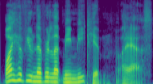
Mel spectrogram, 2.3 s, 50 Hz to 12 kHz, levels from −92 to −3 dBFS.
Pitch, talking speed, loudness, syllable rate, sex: 150 Hz, 260 wpm, -19 LUFS, 5.8 syllables/s, male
